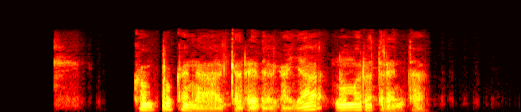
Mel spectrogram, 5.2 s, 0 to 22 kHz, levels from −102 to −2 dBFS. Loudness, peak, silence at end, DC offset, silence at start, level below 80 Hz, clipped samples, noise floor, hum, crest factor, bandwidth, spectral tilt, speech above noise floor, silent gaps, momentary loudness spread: -22 LUFS; -2 dBFS; 0.95 s; under 0.1%; 0.55 s; -50 dBFS; under 0.1%; -76 dBFS; none; 22 dB; 7.6 kHz; -8 dB/octave; 54 dB; 1.06-1.34 s; 20 LU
